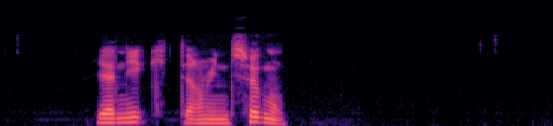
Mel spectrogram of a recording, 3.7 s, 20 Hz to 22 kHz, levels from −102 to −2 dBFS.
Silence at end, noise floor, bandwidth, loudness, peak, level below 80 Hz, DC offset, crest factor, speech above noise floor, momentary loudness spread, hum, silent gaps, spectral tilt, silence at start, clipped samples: 1.8 s; under -90 dBFS; 7.6 kHz; -34 LUFS; -16 dBFS; -76 dBFS; under 0.1%; 22 dB; over 56 dB; 7 LU; none; none; -4 dB/octave; 0.65 s; under 0.1%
